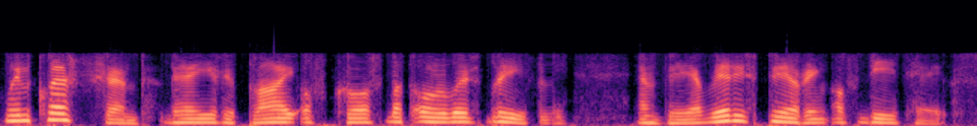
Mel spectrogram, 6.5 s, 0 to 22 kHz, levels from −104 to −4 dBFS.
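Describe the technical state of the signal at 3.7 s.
Between 3.66 and 3.74 s the speech thins into a brief buzzy, fading smear, then stays weak. This is VoIP packet loss concealed by the speech codec, which fits a single lost 30 ms frame: the decoder extrapolates from its last pitch and filter, fades the gain, and takes a moment to recover. Throughout, the speech is muffled and hoarse with blurred consonants, heavy G.723.1 codec damage from a narrowband, slow-updating voice model at a rate that fits about 6.3 kbit/s.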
